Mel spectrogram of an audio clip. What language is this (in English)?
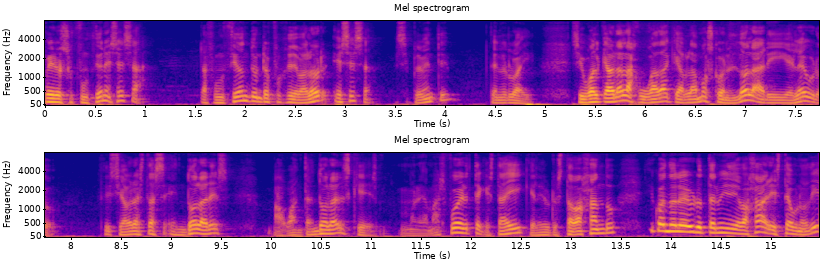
Spanish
